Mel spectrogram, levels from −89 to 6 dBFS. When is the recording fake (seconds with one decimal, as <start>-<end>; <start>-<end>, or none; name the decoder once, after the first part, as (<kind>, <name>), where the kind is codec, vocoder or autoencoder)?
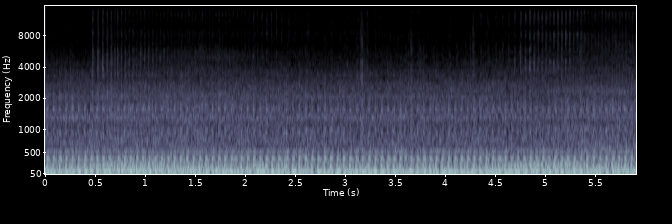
2.4-3.6 (vocoder, BigVGAN v2)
